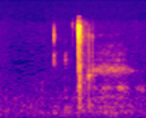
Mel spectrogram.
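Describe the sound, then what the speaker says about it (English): A computer mouse clicks on a trading chart: a couple of faint ticks, then one sharp close click followed by a brief soft rattle, all quiet with no talk. "left click on your chart"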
